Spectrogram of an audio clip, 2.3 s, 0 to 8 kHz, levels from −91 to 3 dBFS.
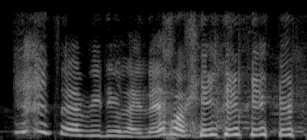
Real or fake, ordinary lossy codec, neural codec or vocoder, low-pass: fake; none; codec, 16 kHz in and 24 kHz out, 1.1 kbps, FireRedTTS-2 codec; 7.2 kHz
